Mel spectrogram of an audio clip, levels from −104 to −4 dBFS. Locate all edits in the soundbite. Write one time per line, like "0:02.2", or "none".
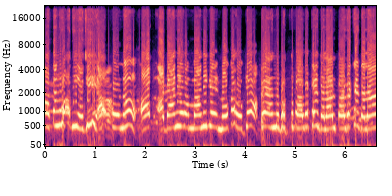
0:01.8
0:04.3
